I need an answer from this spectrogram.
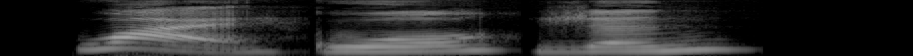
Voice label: "wai guo ren", Chinese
